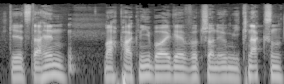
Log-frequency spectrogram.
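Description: A young man with a very low, deep voice tells stories in a loose, chatty way. The sound is close and dry, with no room around it. He laughs now and then while he talks. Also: level tone, moderate pace, no room sound. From Ghana. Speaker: guest, skate shop worker. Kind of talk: casual interview storytelling.

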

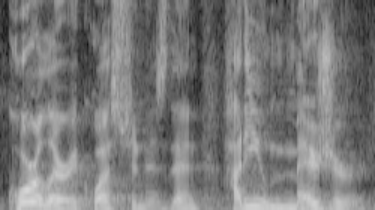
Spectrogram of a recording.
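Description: A man with a fairly low voice puts a question at a town hall. He speaks plainly and directly, in measured phrases. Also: sing-song, a little hiss or hum. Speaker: audience questioner.

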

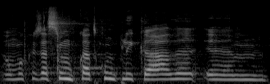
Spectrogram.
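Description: A young woman panelist speaking haltingly, losing her thread and restarting words often. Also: fairly high pitch, level tone. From Ribeira Grande, Azores. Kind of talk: panel discussion. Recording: long hall reverb.

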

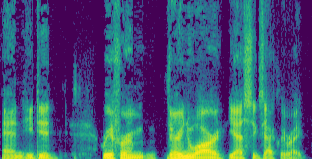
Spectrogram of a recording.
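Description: A man's voice: on the low side, measured pace, darkish tone, no room sound, studio quality. A man moderating a group discussion, relaying written comments to the others. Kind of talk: relaying chat messages to a group.

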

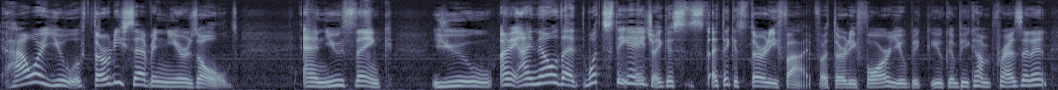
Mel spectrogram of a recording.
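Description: A woman in her fifties, a comedian hosting her own show, talking in a rambling, wry, casual monologue and swearing freely. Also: on the low side. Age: 50s.

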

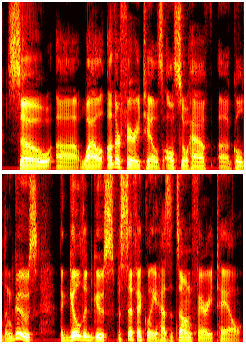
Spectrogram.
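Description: Male podcast co-host, lowish voice, explains lore conversationally, somewhat halting delivery.

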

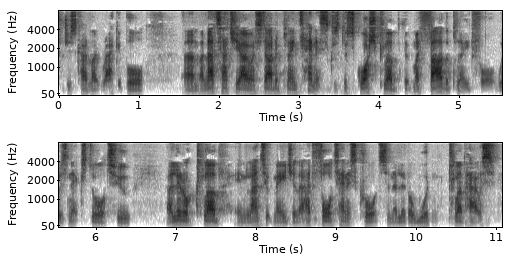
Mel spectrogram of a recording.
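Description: Welsh guy in his 40s, talks quick, lots of ums and restarts, kinda joking. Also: lowish voice. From Wales. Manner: joking, rambling with many fillers and restarts. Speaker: tennis coach, guest. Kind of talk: casual interview talk.

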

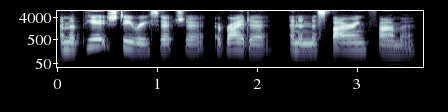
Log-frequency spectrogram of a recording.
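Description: A woman's voice: on the low side, brisk, gravelly, clear, resonant tone. A woman with a New Zealand accent co-hosting a podcast, introducing herself in a composed way. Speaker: podcast co-host, researcher.

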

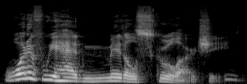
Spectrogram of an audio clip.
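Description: An animated podcast co-host of mid-range pitch, talking in a casual, comedic style. The delivery swings up and down freely, with wry asides and playful riffs. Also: a little slow. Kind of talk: casual comedic chat about a cartoon.

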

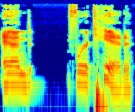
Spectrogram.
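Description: A man's voice: a little high, expressive, fairly bright tone, smooth. A young man from New York City co-hosting a podcast, choosing his words carefully, with many fillers and restarts. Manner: measured, precise wording with many fillers and restarts. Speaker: podcast co-host. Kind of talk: casual chat.

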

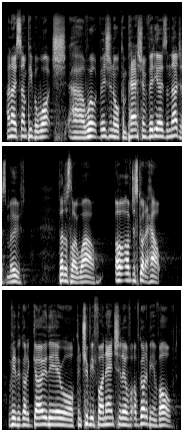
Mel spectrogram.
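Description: A man's voice: on the high side, fairly even intonation, a little fast. A young man with a New Zealand accent preaching a sermon, earnest and conversational, often repeating his phrases. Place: church hall. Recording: echoey hall.

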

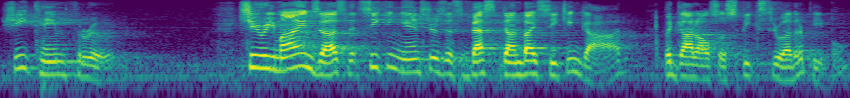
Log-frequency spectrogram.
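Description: Animated male preacher in an echoey hall. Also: medium pitch, a little slow. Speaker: pastor preaching. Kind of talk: sermon, expository storytelling with quoted scripture. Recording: echoey hall with long reverb.

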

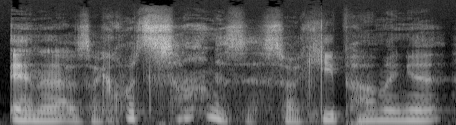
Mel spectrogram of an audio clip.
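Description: A man's voice: fairly high pitch, lively intonation, fast. Chatty, laid-back podcast host man. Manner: laid-back storyteller, chuckling. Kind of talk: casual chat.

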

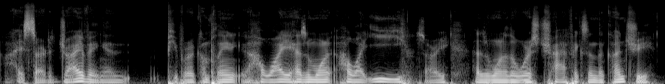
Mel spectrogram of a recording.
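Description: A man's voice: fairly low pitch, level tone, moderate pace, gravelly, mellow, no room sound, clean studio sound. A tired man talking casually in a rambling, profane solo podcast, with many restarts. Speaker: podcast host. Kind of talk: casual solo travel chat.

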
